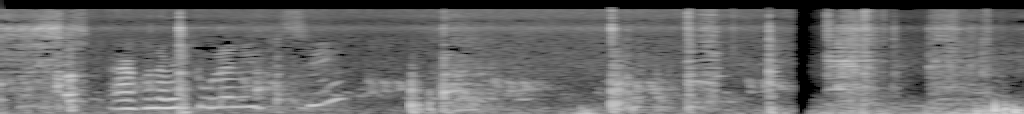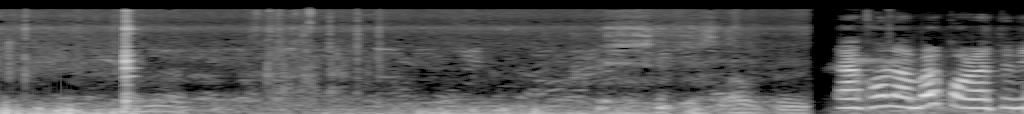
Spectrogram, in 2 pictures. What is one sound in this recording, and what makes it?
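A metal spatula scrapes and stirs dry lentils in a metal pan.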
